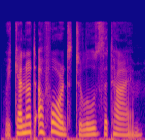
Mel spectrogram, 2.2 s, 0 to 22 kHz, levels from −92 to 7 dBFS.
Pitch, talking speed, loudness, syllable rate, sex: 180 Hz, 190 wpm, -21 LUFS, 4.5 syllables/s, female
